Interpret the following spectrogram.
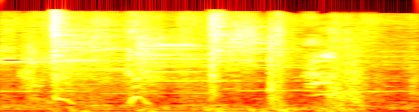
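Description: Anime fight sound effects: a quick series of sharp hits and thuds, about five in two seconds, over a steady background music score.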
